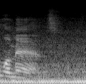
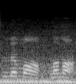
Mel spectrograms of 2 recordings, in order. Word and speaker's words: Le Mans: silence so i'm saying it right it's not le mans no because like you're american salem and i'm like am i wrong everyone's wrong it's le mans i say it right absolutely i don't pronounce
